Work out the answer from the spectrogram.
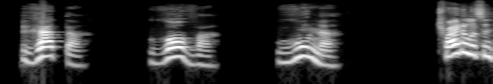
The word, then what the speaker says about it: γάτα: When it precedes an A, O, or U, however, it's pronounced like a loosely held G sound. Γάτα, γόβα, γούνα.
